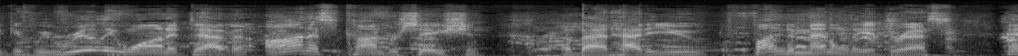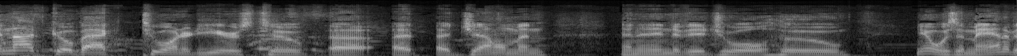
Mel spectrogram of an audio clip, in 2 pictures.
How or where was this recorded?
busy venue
